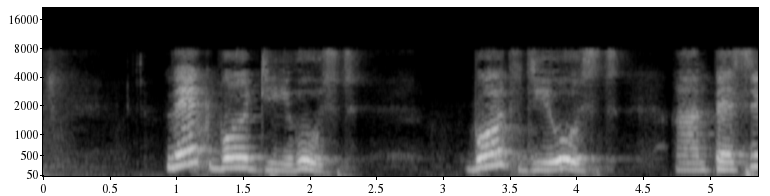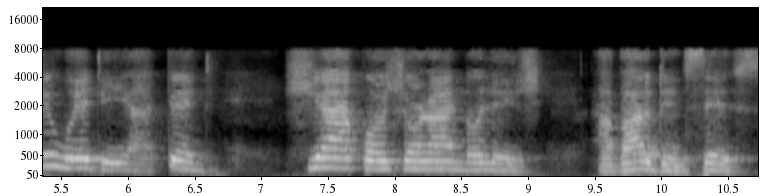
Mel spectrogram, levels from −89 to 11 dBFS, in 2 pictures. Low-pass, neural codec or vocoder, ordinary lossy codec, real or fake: 14.4 kHz; codec, 32 kHz, 1.9 kbps, SNAC; AAC, 24 kbps; fake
